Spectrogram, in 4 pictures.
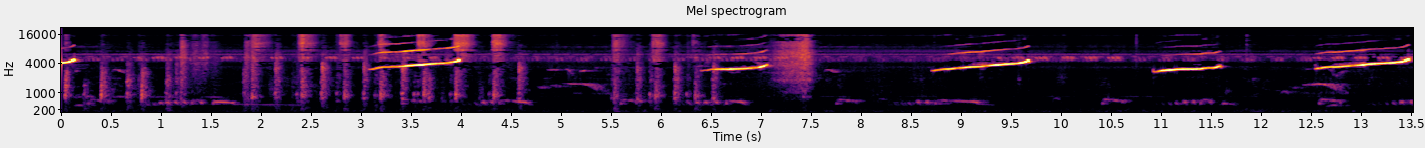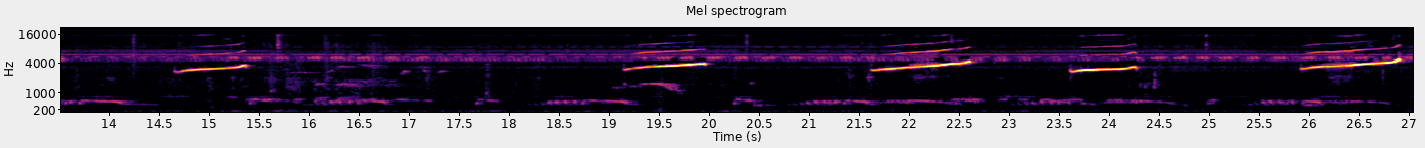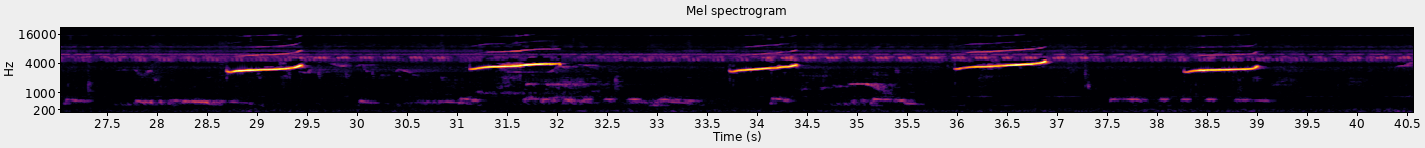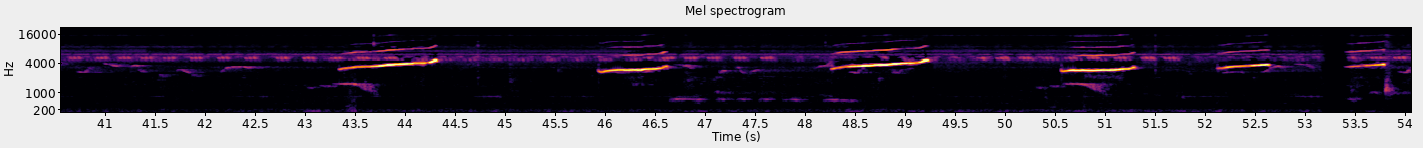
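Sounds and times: bird whistling: 0.0 - 0.4, 2.9 - 8.0, 8.6 - 9.7, 10.9 - 11.7, 12.4 - 13.7, 14.7 - 15.5, 19.0 - 20.0, 21.6 - 22.8, 23.6 - 24.5, 25.8 - 27.0, 28.3 - 29.6, 31.0 - 32.2, 33.7 - 37.0, 38.2 - 39.2, 43.2 - 44.4, 45.9 - 46.9, 48.2 - 49.3, 50.4 - 51.4, 52.1 - 52.8, 53.4 - 54.0.

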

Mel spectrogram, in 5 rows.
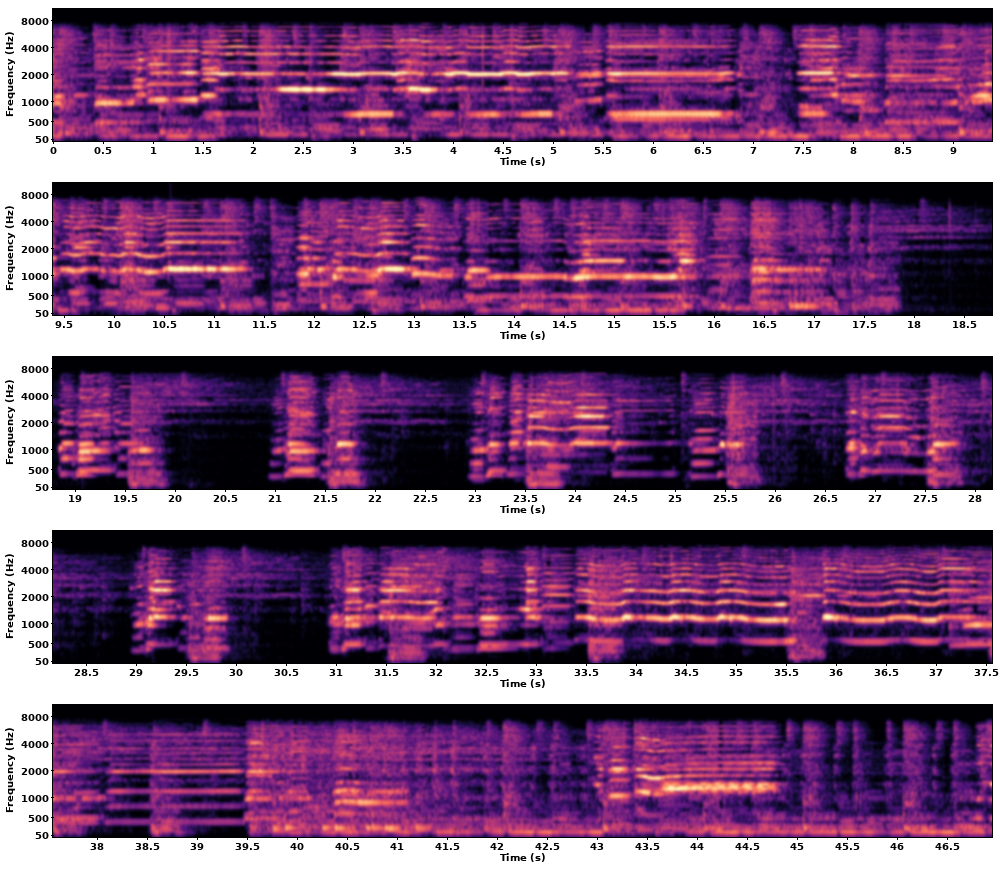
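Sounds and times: backing chords: 0.0 - 18.0, 36.6 - 46.9
blues harmonica: 0.0 - 46.9.

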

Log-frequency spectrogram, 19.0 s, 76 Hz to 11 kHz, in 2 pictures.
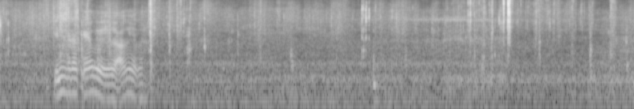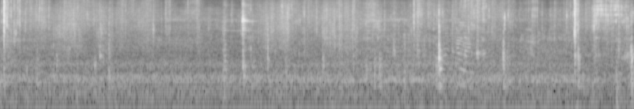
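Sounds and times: net rustling and crackling: 0.0 - 19.0
steady low hum: 0.0 - 19.0.

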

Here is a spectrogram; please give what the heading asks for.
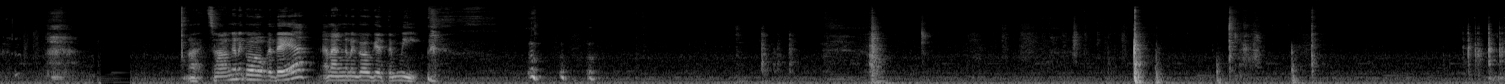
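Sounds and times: kitchen knock: 11.3 - 12.3.

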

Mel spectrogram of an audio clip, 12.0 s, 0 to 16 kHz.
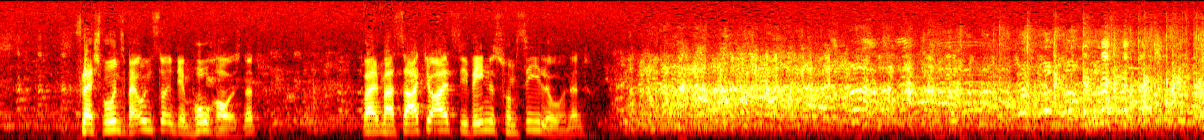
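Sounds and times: audience laughing: 2.6 - 3.8, 6.1 - 12.0.

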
